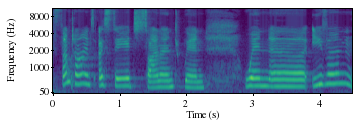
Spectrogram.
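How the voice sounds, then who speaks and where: With a non-native accent, a woman speaks very slowly at a high pitch, her intonation lively. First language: not English. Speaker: vlogger. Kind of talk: personal monologue. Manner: halting.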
